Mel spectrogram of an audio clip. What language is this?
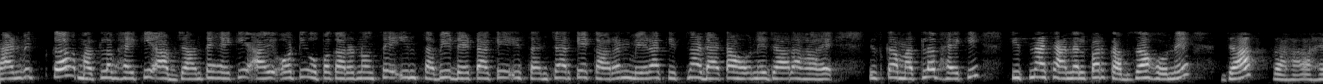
Hindi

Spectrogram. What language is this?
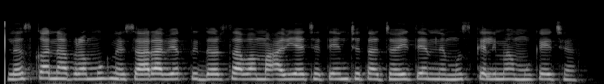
Gujarati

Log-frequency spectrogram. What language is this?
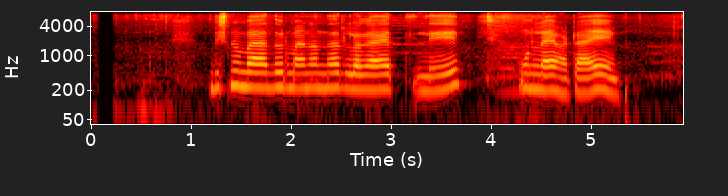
Nepali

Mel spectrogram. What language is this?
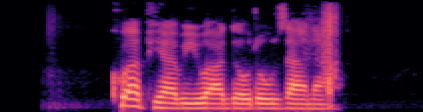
Central Kurdish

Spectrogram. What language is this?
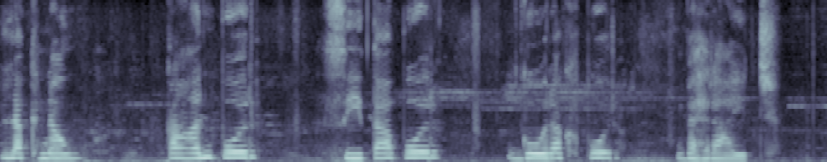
Urdu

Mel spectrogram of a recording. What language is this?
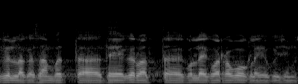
Estonian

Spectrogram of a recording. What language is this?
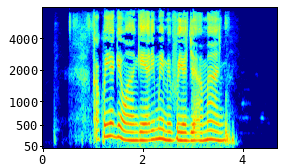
Ganda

